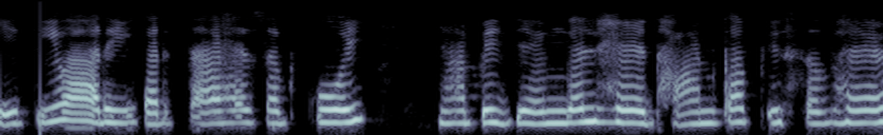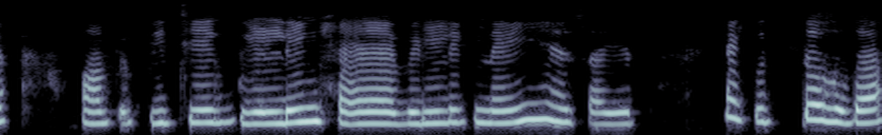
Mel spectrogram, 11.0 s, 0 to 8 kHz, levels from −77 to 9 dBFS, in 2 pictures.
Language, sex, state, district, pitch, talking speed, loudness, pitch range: Hindi, female, Bihar, Sitamarhi, 275 Hz, 150 wpm, -15 LUFS, 260-290 Hz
